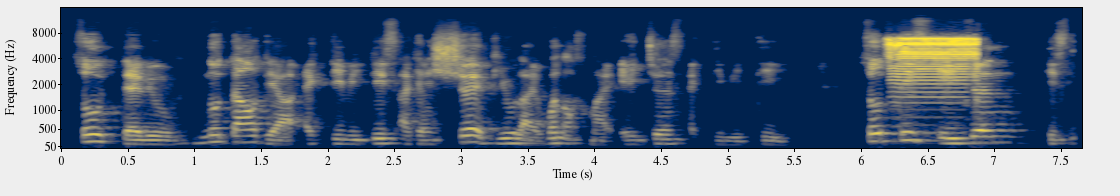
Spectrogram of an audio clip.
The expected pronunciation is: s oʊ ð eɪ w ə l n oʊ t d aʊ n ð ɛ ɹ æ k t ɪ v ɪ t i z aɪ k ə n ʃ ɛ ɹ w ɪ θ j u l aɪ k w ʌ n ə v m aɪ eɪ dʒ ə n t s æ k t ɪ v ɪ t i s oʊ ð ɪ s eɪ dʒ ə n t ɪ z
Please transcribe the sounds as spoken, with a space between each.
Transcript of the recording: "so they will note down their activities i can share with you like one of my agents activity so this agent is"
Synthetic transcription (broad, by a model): s oʊ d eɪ w ə l n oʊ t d aʊ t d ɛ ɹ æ k t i v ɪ t i s aɪ k ə n ʃ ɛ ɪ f j u l aɪ k w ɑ n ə f m aɪ eɪ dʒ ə n s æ k t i v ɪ t i s oʊ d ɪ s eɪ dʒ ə n ɪ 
